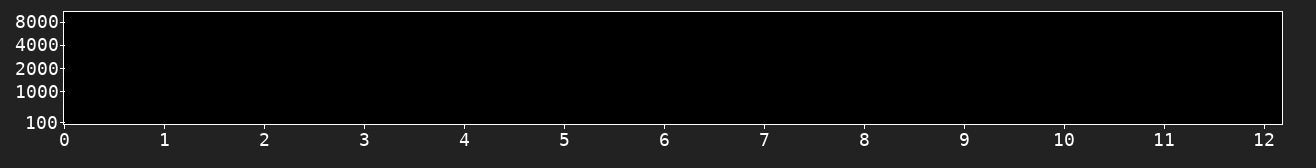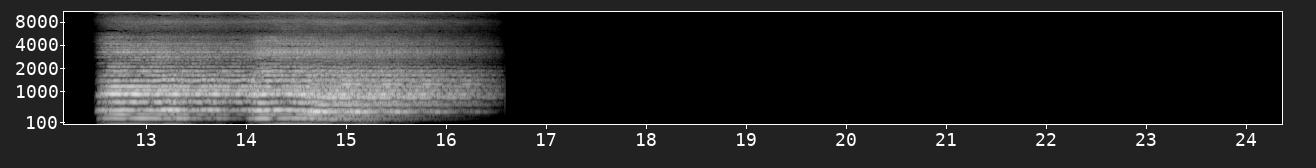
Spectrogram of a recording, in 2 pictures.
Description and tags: Short creepy vocal passage.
